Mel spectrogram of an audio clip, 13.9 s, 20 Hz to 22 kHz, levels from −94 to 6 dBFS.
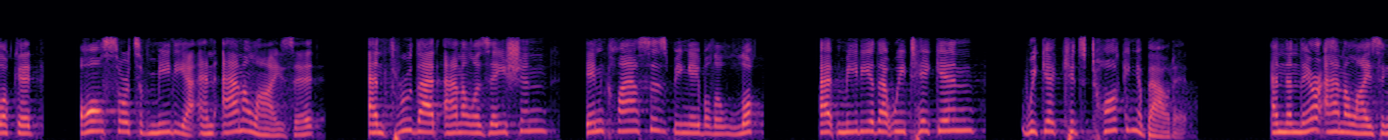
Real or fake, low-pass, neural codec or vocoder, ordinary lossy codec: real; 7.2 kHz; none; Opus, 64 kbps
